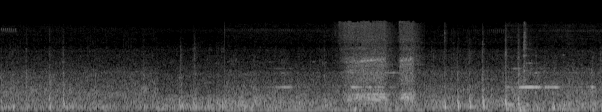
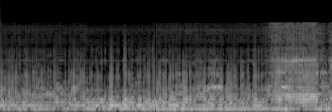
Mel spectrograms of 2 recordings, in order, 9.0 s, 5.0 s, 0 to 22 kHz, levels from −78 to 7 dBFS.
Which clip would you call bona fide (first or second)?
first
